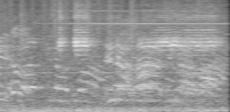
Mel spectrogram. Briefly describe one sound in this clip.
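A crowd murmurs and shouts outdoors.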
